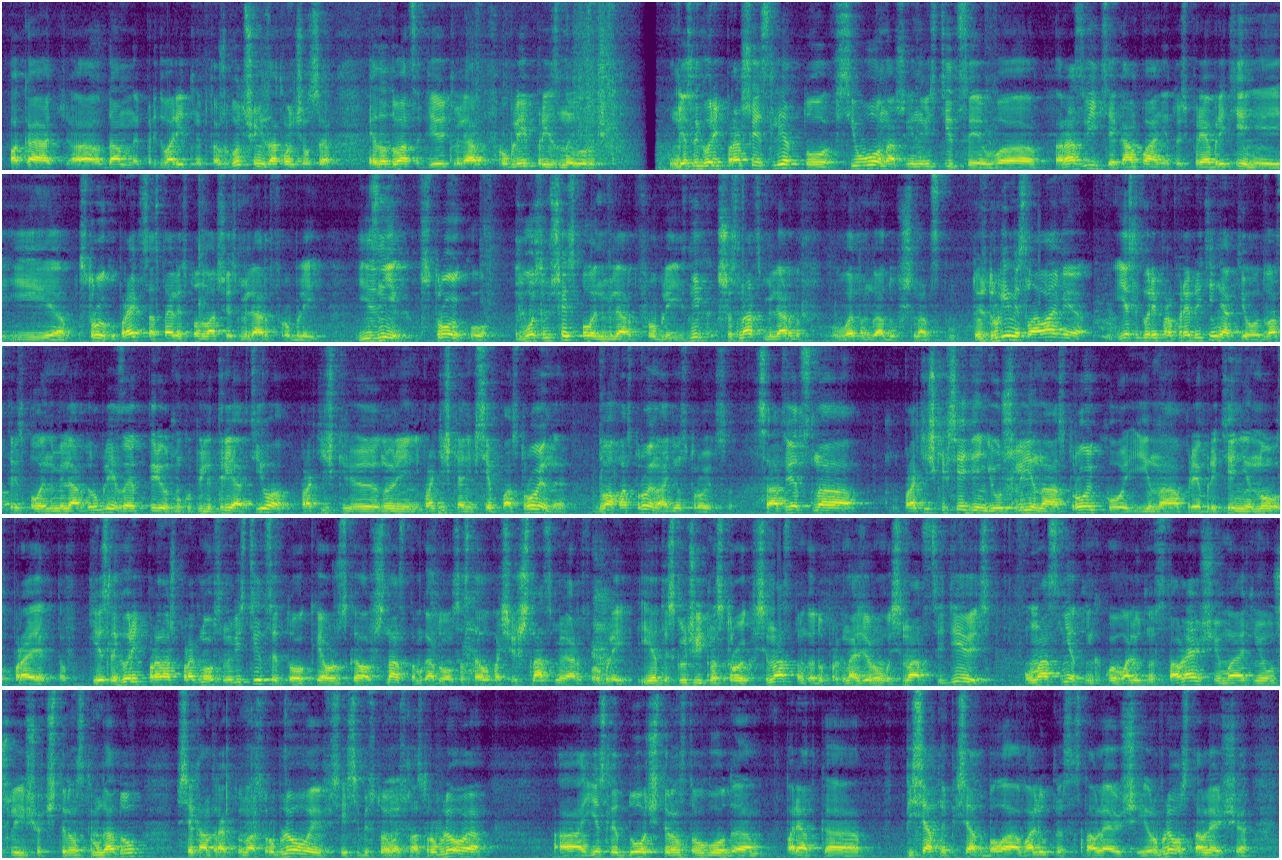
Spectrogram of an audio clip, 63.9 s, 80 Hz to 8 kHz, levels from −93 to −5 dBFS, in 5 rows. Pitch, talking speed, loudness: 150 Hz, 150 wpm, -14 LUFS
